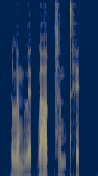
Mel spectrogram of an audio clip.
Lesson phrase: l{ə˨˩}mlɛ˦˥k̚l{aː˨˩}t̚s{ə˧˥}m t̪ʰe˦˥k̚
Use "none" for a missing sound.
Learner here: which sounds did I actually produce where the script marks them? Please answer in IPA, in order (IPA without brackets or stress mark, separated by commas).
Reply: ə˨˩, aː˨˩, ə˧˥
